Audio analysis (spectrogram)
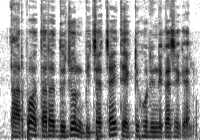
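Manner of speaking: usual speaking voice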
